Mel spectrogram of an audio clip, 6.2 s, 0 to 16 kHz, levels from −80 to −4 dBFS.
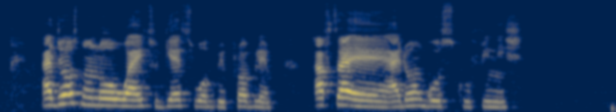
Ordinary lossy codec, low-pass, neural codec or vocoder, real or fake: none; 14.4 kHz; none; real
